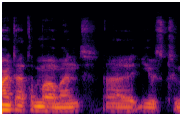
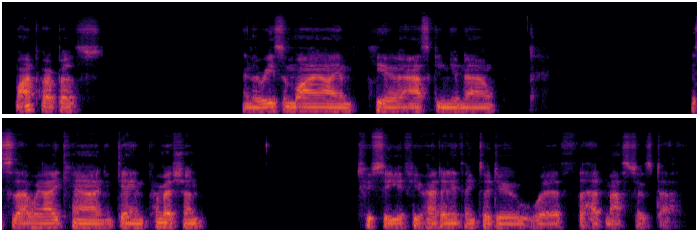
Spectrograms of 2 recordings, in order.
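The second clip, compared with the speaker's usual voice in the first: very low, hushed voice. Reading a teacher's question to a student, spoken in a very low voice. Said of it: "the teacher is saying that in a very low voice".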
